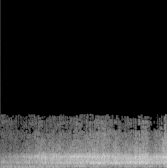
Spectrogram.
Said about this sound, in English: Ah, the bus.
